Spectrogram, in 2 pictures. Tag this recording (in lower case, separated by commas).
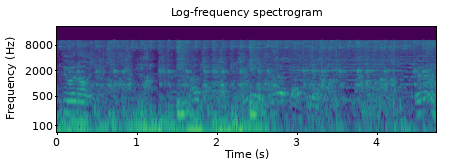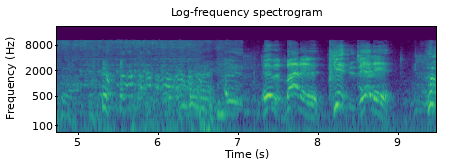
music, speech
